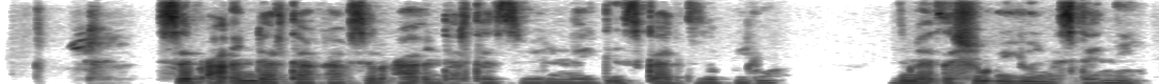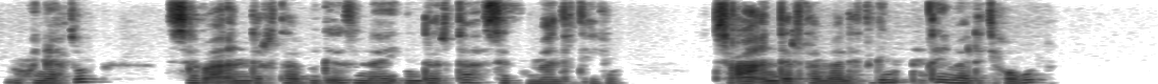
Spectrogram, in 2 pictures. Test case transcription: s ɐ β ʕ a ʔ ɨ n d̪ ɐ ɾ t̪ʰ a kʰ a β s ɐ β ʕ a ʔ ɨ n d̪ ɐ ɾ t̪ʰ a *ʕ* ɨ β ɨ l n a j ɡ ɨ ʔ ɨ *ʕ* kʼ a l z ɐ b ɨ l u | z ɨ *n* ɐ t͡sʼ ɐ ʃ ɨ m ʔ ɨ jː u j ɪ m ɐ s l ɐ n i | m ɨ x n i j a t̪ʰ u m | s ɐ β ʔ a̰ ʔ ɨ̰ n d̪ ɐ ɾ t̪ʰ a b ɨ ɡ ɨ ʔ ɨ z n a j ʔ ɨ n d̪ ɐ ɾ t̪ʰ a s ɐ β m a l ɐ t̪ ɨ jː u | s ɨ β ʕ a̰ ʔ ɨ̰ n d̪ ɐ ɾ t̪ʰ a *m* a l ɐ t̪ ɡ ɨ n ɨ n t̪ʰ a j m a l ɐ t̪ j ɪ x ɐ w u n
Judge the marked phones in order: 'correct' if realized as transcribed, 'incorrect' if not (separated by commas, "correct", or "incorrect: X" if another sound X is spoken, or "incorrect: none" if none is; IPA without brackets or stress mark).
incorrect: z, incorrect: z, incorrect: m, correct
